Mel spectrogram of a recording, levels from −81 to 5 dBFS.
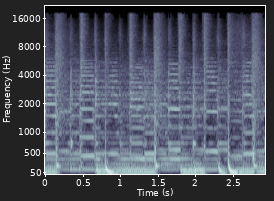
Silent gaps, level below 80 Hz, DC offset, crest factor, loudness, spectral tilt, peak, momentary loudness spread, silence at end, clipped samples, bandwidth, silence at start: none; -20 dBFS; under 0.1%; 12 dB; -15 LUFS; -4 dB/octave; -2 dBFS; 2 LU; 0 s; under 0.1%; 19 kHz; 0 s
